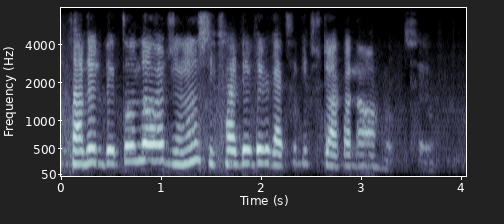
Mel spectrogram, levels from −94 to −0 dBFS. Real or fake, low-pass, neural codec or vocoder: fake; 7.2 kHz; codec, 16 kHz, 2 kbps, FreqCodec, smaller model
